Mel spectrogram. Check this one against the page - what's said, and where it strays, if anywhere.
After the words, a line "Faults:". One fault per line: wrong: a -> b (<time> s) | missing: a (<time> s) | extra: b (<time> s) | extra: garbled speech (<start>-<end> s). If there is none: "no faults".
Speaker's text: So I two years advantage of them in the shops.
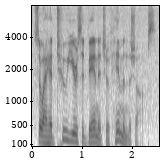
So I had two years advantage of him in the shops.
Faults:
extra: had (0.3 s)
wrong: them -> him (1.6 s)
